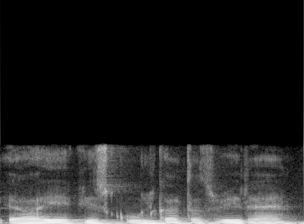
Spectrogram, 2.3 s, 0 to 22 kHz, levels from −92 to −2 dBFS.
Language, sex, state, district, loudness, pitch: Hindi, male, Jharkhand, Ranchi, -12 LUFS, 110 Hz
